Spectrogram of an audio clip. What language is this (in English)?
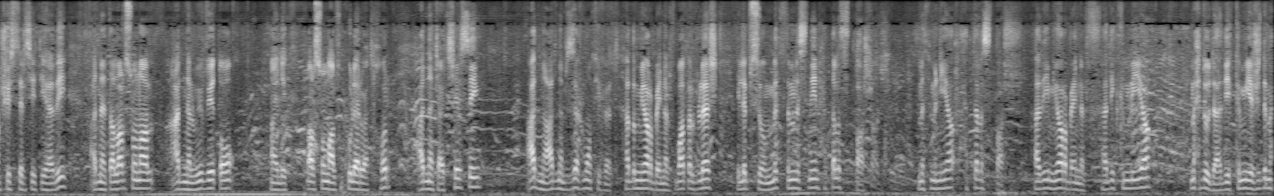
Arabic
